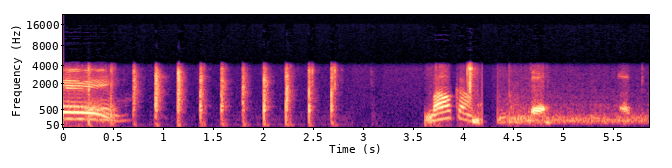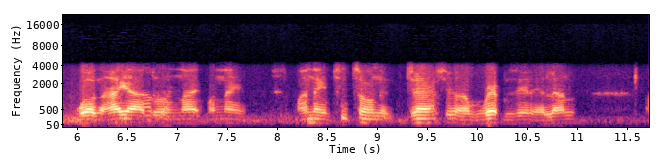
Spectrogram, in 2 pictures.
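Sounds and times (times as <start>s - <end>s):
hand claps: 0.1s - 2.8s
speech: 3.6s - 5.0s, 5.6s - 11.1s.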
